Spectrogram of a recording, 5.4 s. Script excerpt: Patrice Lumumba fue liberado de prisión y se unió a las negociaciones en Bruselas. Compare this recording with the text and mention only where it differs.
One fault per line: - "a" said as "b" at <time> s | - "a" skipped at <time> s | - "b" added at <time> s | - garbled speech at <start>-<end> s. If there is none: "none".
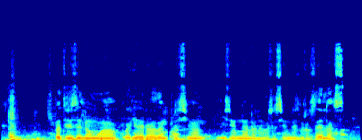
none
